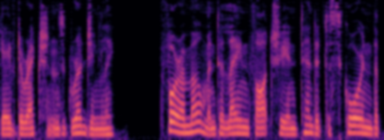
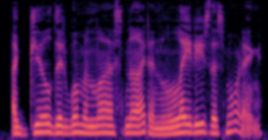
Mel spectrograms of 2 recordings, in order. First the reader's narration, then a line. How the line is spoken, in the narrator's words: The girl mumbled something sour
